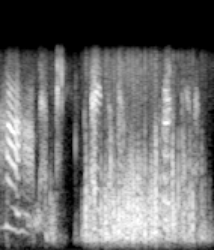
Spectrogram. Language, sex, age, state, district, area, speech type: Kannada, female, 30-45, Karnataka, Uttara Kannada, rural, conversation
